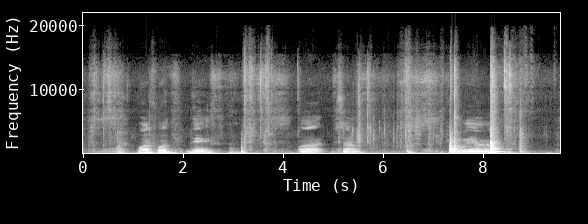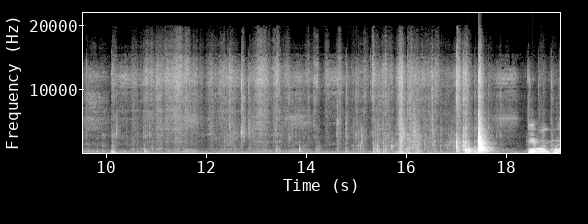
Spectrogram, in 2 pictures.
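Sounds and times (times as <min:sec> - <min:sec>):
packaging crinkling and rustling: 0:05.0 - 0:07.8, 0:08.4 - 0:17.9.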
